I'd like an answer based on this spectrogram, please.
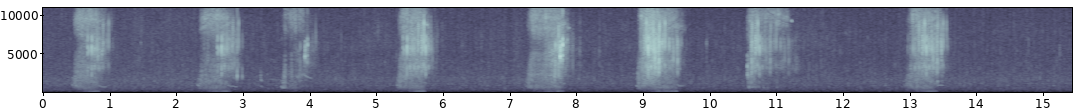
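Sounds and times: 
face gel massage: 0.5s - 1.1s, 2.4s - 3.1s, 3.7s - 4.2s, 5.4s - 6.0s, 7.3s - 8.1s, 9.0s - 9.7s, 10.6s - 11.5s, 13.0s - 13.6s.

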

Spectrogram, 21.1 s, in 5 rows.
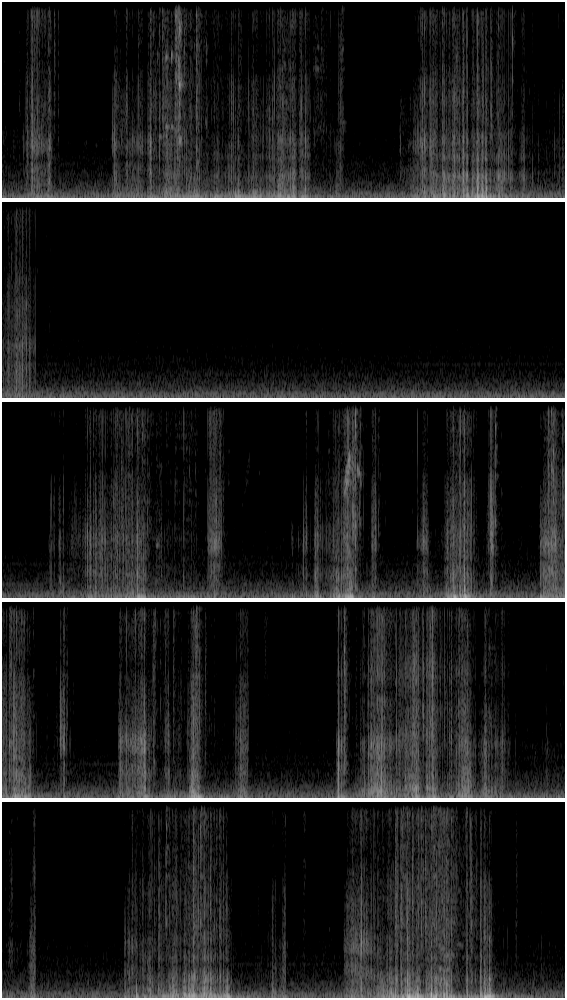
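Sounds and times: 
ear cleaning in the left ear with tweezers, spoon and spiral tools: 0.0s - 4.5s, 8.8s - 17.2s, 17.8s - 21.1s.

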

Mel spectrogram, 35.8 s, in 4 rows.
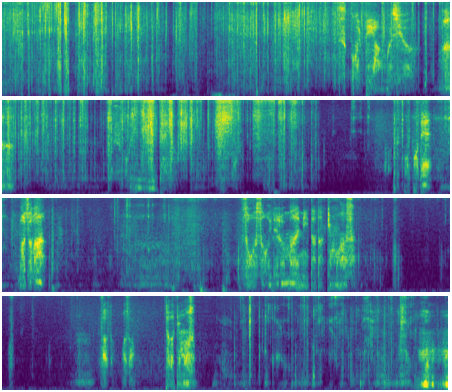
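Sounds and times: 
disposable wooden chopsticks unwrapped with crinkling and tearing: 0.0s - 16.2s, 31.5s - 35.2s
person whispering softly: 6.7s - 9.3s, 11.1s - 12.5s, 16.9s - 18.9s, 22.7s - 25.1s, 28.5s - 29.6s, 30.2s - 30.8s
speech: 7.5s - 8.1s.

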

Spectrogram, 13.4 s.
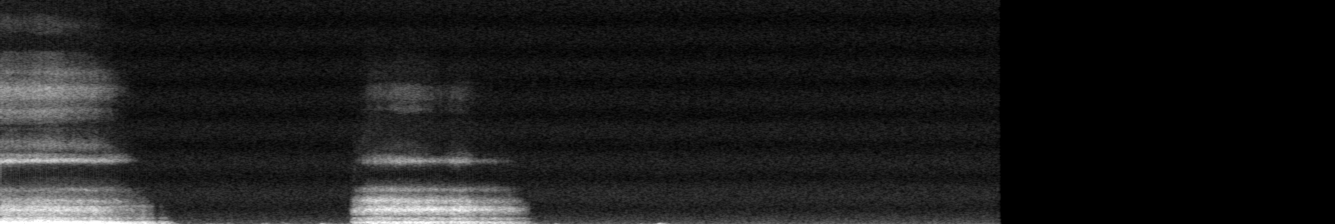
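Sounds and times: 
sleep breathing through nose, left side: 0.0s - 1.6s, 3.6s - 5.3s.

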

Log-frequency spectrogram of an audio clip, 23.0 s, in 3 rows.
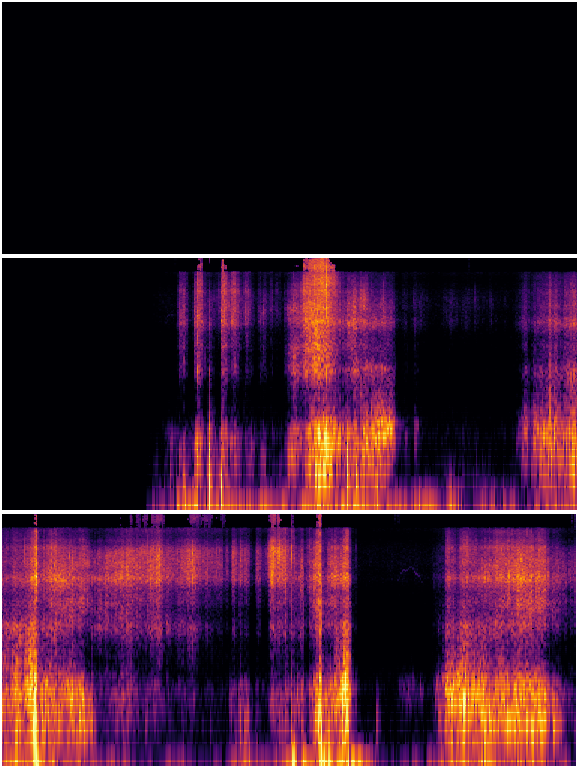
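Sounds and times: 
ear brushing in right ear ASMR: 10.2s - 13.0s, 14.6s - 20.1s, 21.1s - 22.9s.

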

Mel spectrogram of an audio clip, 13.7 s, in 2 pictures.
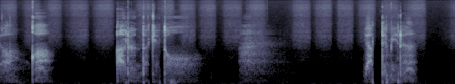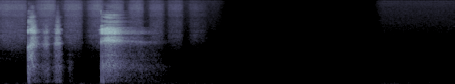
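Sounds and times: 
ear licking: 0.0s - 9.3s
hand stroking sounds: 0.0s - 9.9s.

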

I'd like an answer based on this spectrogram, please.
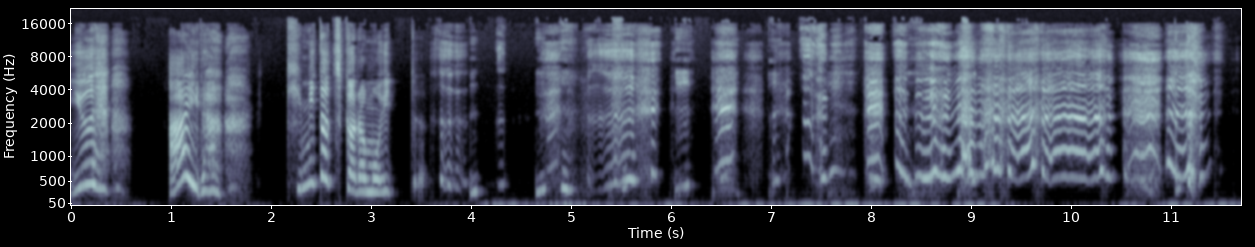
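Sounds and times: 
speech: 1.3s - 9.5s
person crying and sobbing: 3.4s - 11.5s.

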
